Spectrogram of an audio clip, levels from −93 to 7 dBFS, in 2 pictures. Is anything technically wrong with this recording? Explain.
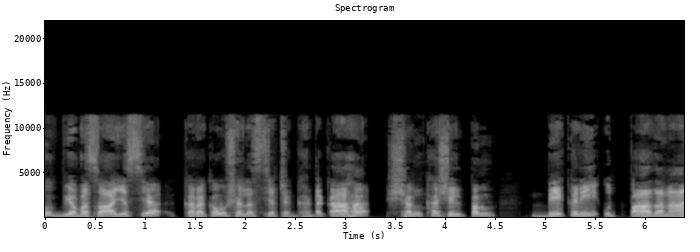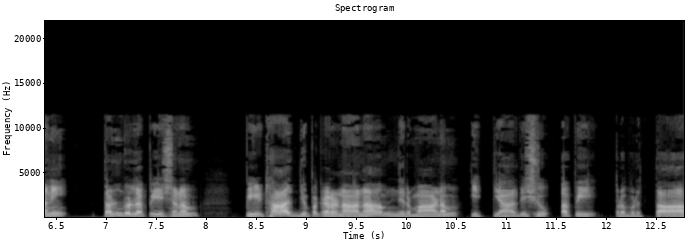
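Yes. Throughout the speech the top end stops dead near 11.5 kHz, and sibilants and sustained sounds carry a watery, warbling fizz. That points to AAC compression, likely AAC-LC at a low bitrate around 32 kbps. The encoder starves and quantises frequency bands coarsely, leaving holes and substitute noise. A simple low-pass filter would only dull the sound without that swirl.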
